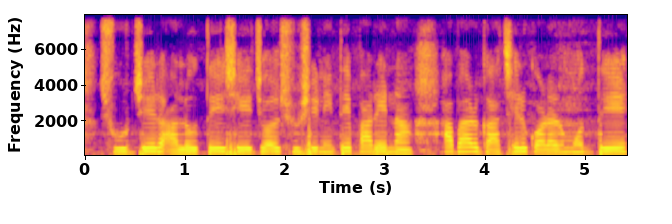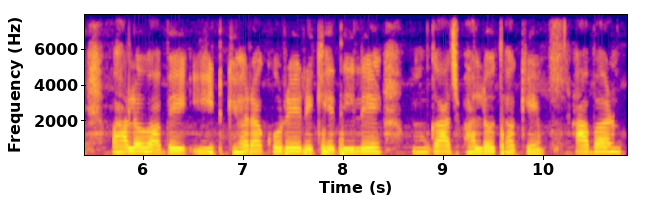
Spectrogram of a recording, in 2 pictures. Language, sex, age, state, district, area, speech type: Bengali, female, 18-30, West Bengal, Paschim Bardhaman, rural, spontaneous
